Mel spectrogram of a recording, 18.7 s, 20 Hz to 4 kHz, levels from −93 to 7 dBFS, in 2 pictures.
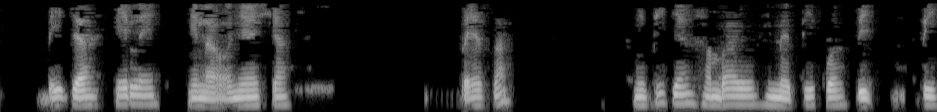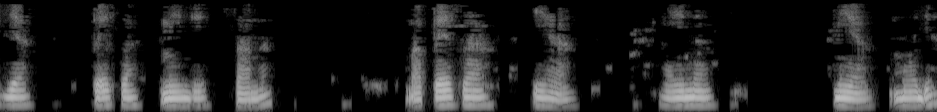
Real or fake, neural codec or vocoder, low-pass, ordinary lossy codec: real; none; 3.6 kHz; MP3, 16 kbps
